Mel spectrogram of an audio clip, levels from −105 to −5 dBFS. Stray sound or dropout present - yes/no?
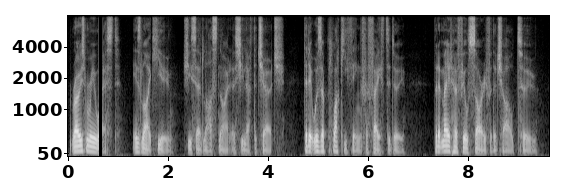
yes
